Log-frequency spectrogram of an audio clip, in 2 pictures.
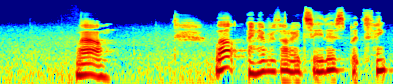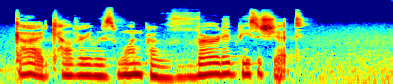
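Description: A young woman speaks quietly and calmly, close by.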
